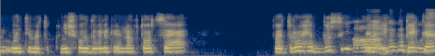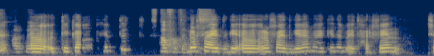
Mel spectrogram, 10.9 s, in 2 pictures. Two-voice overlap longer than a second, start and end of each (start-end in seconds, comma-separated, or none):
4.4-6.1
